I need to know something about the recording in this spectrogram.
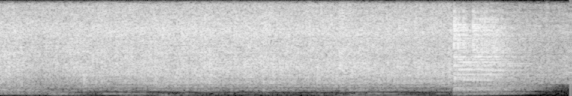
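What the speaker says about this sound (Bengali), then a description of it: "দেখো এবার আমি সব সবজিটা পেঁয়াজ ভাজার মধ্যে দিয়ে দিয়েছি।" Vegetables fried together with browned onions in a pan give a loud, close, continuous sizzle, briefly swelling near the end as the mix is stirred, with no voices.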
